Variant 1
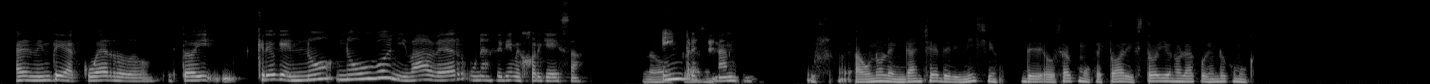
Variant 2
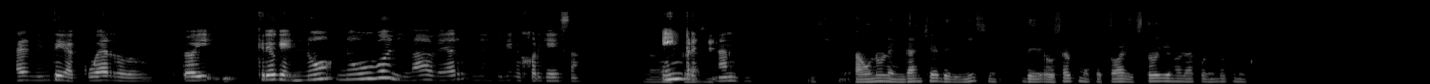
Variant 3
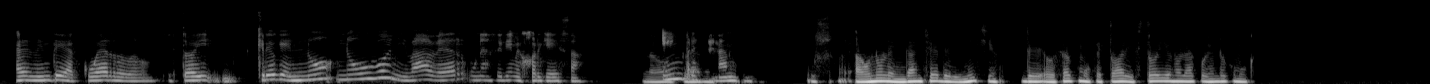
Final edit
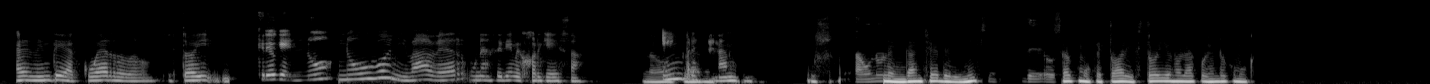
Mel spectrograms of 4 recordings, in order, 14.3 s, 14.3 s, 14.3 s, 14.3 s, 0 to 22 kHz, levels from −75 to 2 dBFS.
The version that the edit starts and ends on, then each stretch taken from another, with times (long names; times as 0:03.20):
3
0:02.29–0:03.39: punch in from 2
0:04.76–0:05.30: punch in from 1
0:08.40–0:08.84: punch in from 2
0:09.82–0:10.62: punch in from 2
